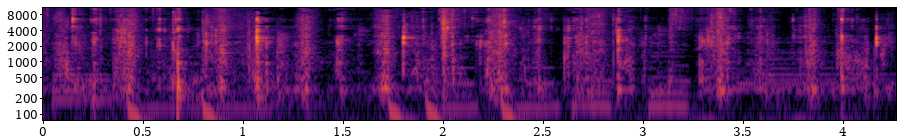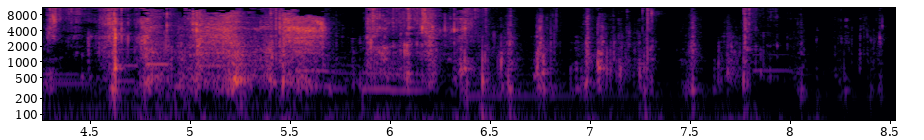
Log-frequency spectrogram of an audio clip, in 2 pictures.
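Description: Close-miked crunching and chewing of a fried corn dog coated in melted cheese sauce: rapid crisp crackles and wet mouth sounds, with soft background music underneath. The sounds thin out and stop just before the end.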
